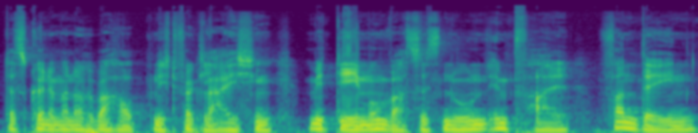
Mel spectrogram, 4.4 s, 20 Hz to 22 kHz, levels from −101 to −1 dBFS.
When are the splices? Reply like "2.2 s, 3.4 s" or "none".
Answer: 1.8 s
